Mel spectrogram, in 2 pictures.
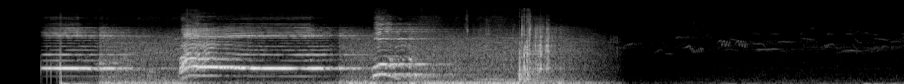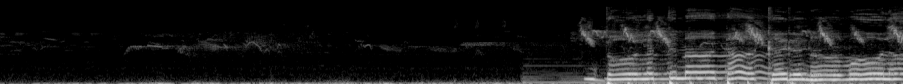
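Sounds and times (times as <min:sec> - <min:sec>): loud drawn-out pitched call: 0:00.4 - 0:06.2
birds chirping quietly: 0:00.5 - 0:18.0
sharp crack: 0:00.6 - 0:06.2.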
